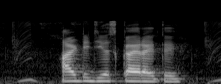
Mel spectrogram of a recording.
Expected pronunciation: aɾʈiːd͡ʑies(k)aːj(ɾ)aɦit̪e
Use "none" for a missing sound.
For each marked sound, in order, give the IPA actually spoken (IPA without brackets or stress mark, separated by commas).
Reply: k, ɾ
